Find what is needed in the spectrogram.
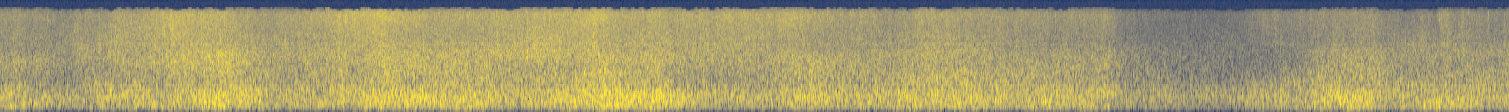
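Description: Ocean waves washing onto a shore: a steady surf hiss that swells and eases every few seconds.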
